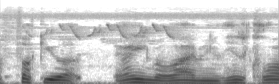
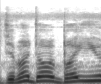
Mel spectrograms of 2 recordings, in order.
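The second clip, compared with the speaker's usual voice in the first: higher, louder anxious question; worried owner; 7 semitones higher, 8 dB louder than usual. Retold or imitated. Dog owner asking the bitten man. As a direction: ask urgently if he's hurt. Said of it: "and he goes".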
